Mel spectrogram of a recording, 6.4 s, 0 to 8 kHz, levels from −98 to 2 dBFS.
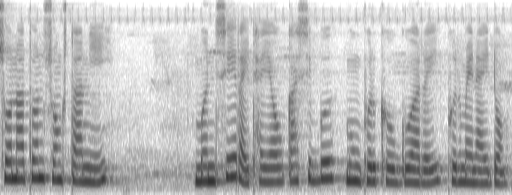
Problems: background sounds at intervals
